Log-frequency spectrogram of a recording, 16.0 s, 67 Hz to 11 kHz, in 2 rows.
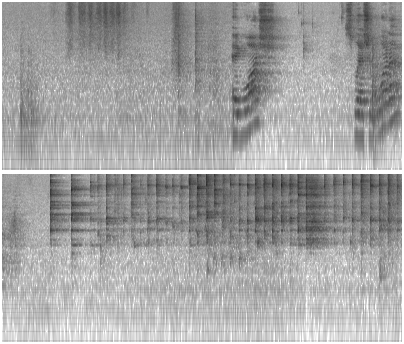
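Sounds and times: fork clinking against glass: 9.0s - 16.0s.

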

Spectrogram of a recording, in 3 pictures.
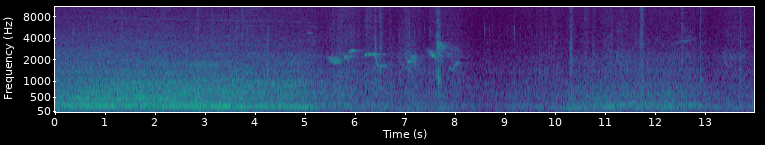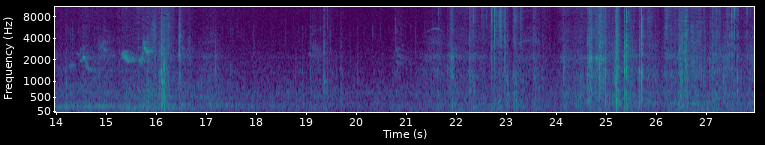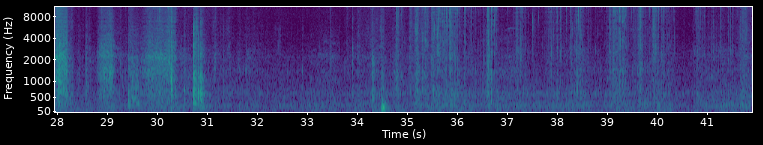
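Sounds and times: plastic crinkling: 5.0s - 17.8s, 18.8s - 41.9s
cardboard box rustling: 34.2s - 41.9s.

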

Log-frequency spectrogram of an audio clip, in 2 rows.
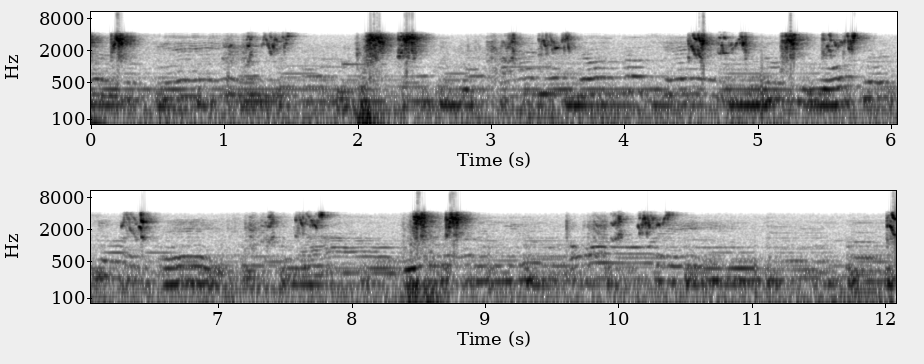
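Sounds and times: budgerigar chatter: 0.0s - 3.8s, 4.4s - 6.6s, 7.2s - 10.6s
budgerigar squawks and chirps: 0.0s - 3.8s, 4.4s - 6.6s, 7.2s - 9.0s, 9.6s - 10.6s.

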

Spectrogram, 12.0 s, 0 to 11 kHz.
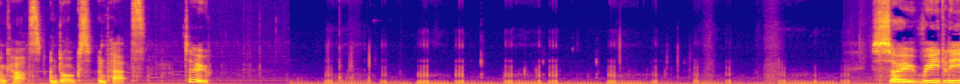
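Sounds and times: cat purring: 0.0s - 12.0s
soft irregular clicks: 5.9s - 8.7s.

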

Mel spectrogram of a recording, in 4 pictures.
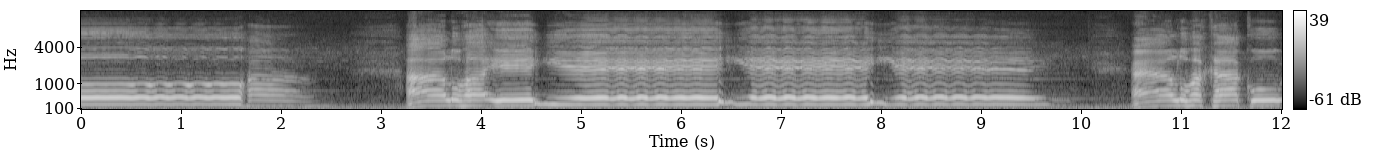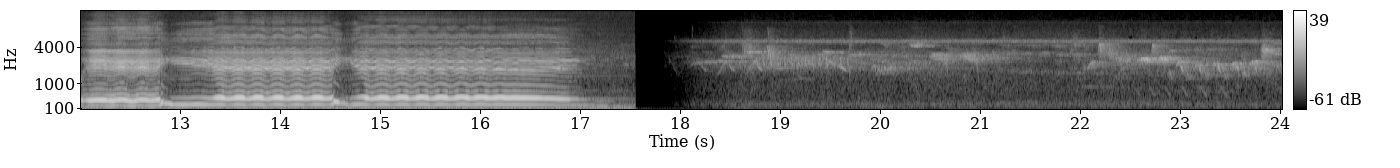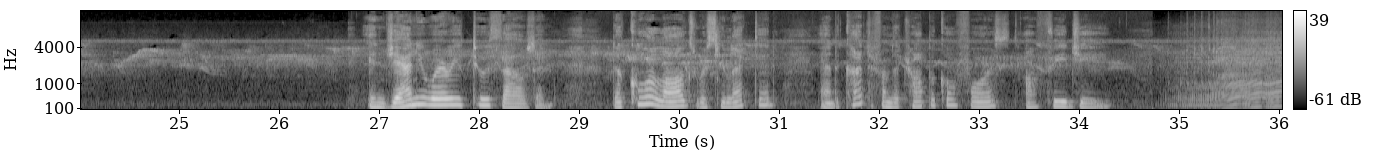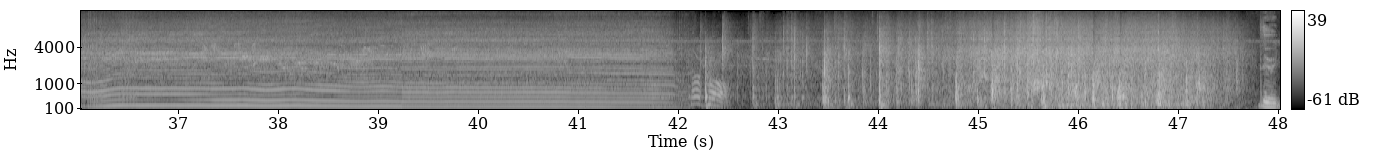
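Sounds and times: chainsaw cutting a log: 0.0s - 17.2s, 34.7s - 47.8s.

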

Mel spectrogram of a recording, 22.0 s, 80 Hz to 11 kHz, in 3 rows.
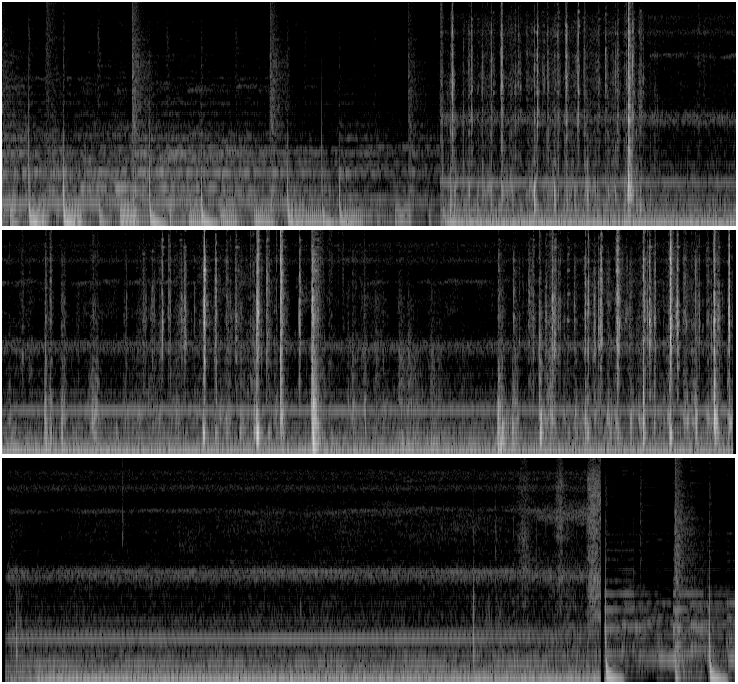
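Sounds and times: steady low hum: 4.4s - 20.7s.

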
